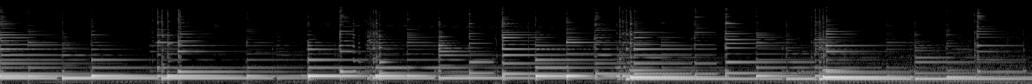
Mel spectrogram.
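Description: Solid acacia pineapple-body concert ukulele played by hand: chords struck every second or so and left to ring out, shifting to a lower-voiced chord about six seconds in.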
